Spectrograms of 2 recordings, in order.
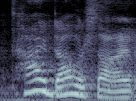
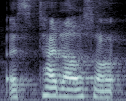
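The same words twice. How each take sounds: First: Said in the usual way. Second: "Sign" slipped into "song"; misspoken name. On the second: Real, not acted. Podcaster naming the artist, misspoken name. Slip of the tongue, then corrects it.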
